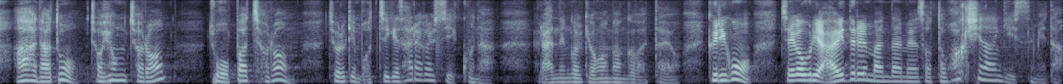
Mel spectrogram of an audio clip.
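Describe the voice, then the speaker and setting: A fairly high-pitched man at a moderate pace, lively intonation, quiet background. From Andong, North Gyeongsang, South Korea; South Korea. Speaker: social enterprise founder; guest. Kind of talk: testimony. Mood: warm, earnest storytelling. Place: hall. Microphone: handheld.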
